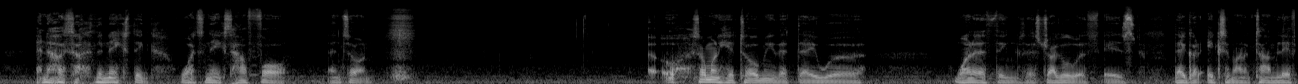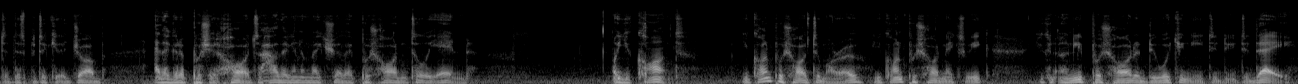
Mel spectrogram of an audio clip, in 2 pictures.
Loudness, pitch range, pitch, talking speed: -32 LUFS, 80-100 Hz, 90 Hz, 205 wpm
